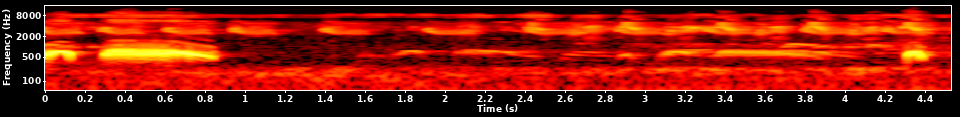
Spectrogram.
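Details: A spotted dove ends a phrase with a long, rich rolling coo, then after a pause of quieter cooing begins another with a short note; small birds chirp continuously in the background.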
